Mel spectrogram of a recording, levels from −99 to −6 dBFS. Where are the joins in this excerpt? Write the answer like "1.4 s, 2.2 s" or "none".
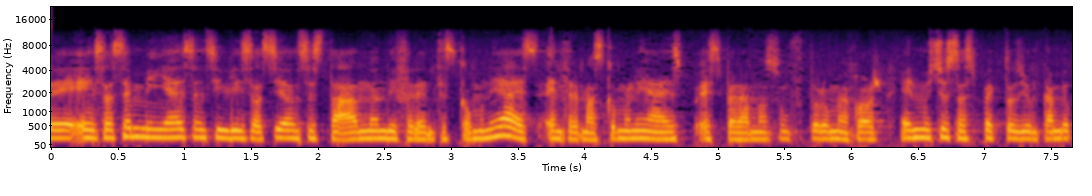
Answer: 4.7 s, 6.3 s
